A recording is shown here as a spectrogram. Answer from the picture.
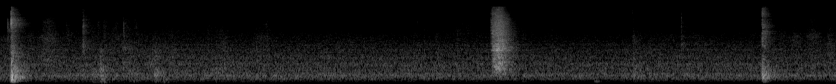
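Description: Hand handling noise from masking tape being pulled out and pressed onto a wall: a sharp click just after the start, a brief scrape-like burst about five seconds in and another click near the end, with small ticks between, over faint steady room hiss.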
